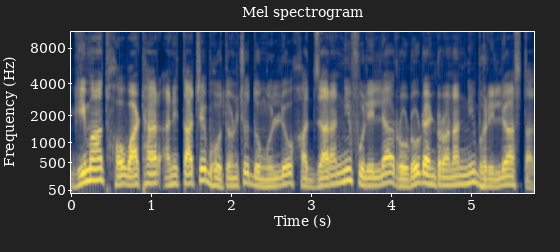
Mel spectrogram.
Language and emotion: Goan Konkani, neutral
